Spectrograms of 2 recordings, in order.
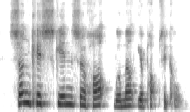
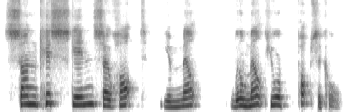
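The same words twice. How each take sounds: First: Said in the usual way. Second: Slow, drawn-out reading of the lyric; slow deliberate recital. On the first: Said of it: "If I say it like that". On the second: Shown as a demonstration. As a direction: stretch every word of the quote out. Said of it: "Name that song".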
